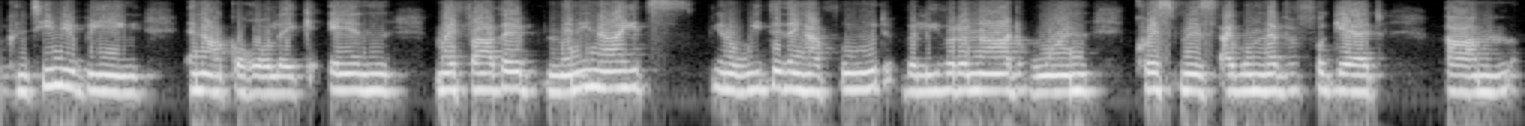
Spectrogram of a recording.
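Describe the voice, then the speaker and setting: A woman in her fifties from the Dominican Republic, telling her life story to an audience in an earnest way, with many small pauses. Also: mid-range voice, rough recording. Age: 50s. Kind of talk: personal talk to an audience.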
